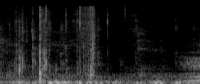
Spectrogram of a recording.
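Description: A few light rustles and taps from hands handling a cardboard mailing box in a plastic mailer, clustered in the first second; a voice begins at the very end.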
